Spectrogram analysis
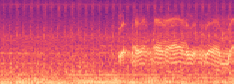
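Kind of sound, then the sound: vehicle, helicopter landing nearby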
